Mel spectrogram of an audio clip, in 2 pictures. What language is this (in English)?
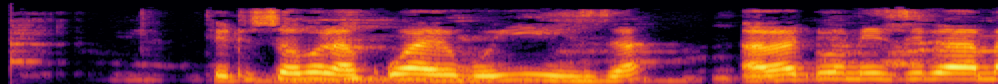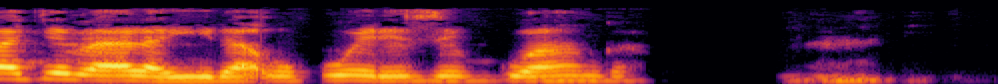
Ganda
